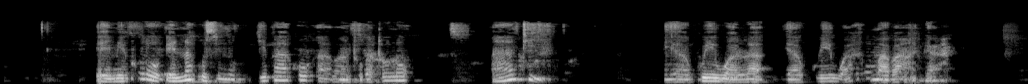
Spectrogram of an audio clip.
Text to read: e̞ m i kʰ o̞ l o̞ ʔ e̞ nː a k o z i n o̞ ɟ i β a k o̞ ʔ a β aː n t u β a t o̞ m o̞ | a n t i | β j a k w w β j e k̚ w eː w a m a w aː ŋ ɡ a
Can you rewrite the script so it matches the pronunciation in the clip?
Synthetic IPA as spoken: e̞ m i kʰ o̞ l o̞ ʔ e̞ nː a k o z i n o̞ ɟ i β a k o̞ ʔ a β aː n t u β a t o̞ n o̞ | a n t i | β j a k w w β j a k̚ w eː w a m a β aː ŋ ɡ a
